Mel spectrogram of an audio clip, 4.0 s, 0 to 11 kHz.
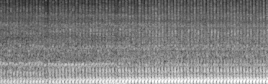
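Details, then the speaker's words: BMW K75 RT at minimum idle setting, still cold and warming up, after spark plug change, fuel injector replacement and air filter cleaning: steady, even low pulsing that gains strength. Normal cold idle, running better. "here we go the minimum setting so I'll just let it warm up a bit more"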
